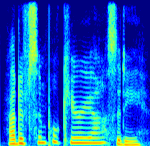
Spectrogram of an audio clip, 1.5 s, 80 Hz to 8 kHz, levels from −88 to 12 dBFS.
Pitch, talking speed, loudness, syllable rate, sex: 245 Hz, 160 wpm, -19 LUFS, 6.1 syllables/s, female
